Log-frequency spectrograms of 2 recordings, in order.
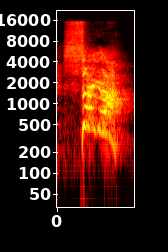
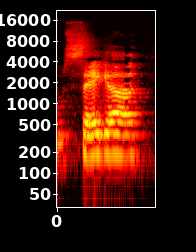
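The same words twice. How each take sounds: First: "Sega!" sung out high and loud; chipper 1950s ad. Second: Said in the usual way. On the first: Retold or imitated. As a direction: shout "Sega!" like an old commercial. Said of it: "as the old commercials would pronounce it". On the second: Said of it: "or as the old commercials would pronounce it".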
